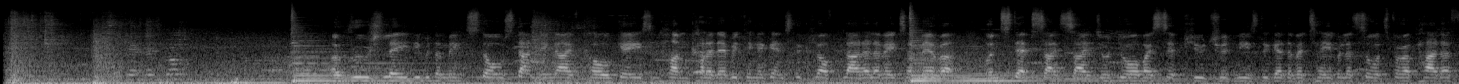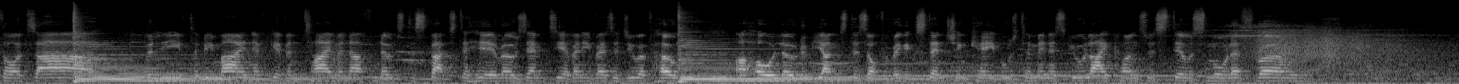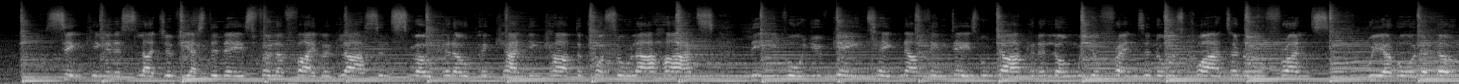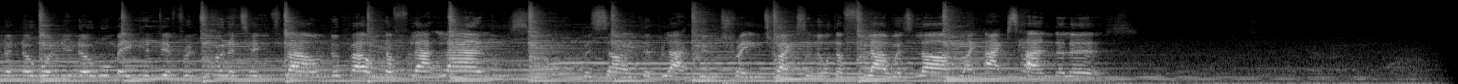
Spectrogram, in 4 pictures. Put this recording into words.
A Band of Buriers / Happening N°1 / part 1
